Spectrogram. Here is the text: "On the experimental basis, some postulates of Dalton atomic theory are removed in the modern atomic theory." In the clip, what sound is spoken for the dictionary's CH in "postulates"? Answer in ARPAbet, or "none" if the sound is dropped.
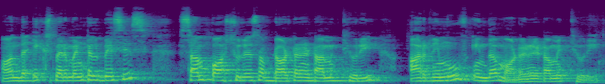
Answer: CH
